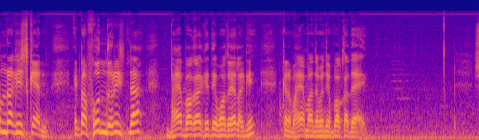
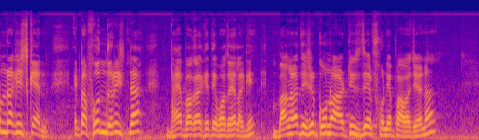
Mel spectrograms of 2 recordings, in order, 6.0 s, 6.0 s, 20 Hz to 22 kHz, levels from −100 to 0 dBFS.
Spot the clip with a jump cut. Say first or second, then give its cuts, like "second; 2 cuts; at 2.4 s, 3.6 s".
second; 1 cut; at 3.3 s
